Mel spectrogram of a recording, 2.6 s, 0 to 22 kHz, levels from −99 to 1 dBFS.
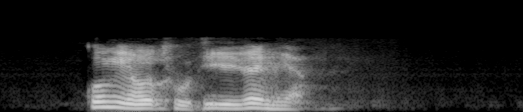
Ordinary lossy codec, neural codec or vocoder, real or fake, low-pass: Opus, 64 kbps; codec, 16 kHz, 2 kbps, FreqCodec, larger model; fake; 5.4 kHz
